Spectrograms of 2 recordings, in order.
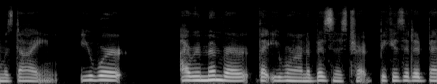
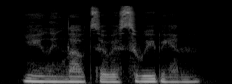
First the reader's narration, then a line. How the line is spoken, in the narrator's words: Lan Chan murmurs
